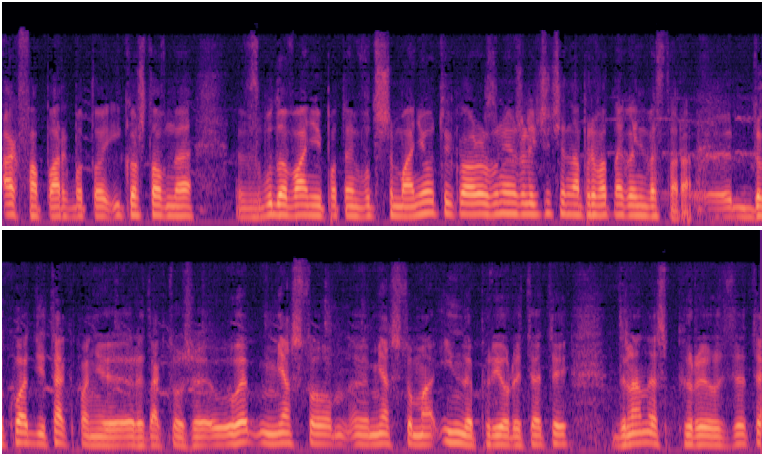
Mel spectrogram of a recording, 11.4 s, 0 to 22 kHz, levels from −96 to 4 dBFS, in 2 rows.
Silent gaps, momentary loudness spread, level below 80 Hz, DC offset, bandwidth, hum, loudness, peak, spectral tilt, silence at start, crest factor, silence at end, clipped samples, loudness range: none; 6 LU; -54 dBFS; under 0.1%; 13.5 kHz; none; -23 LUFS; -6 dBFS; -7 dB/octave; 0 s; 16 dB; 0 s; under 0.1%; 1 LU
